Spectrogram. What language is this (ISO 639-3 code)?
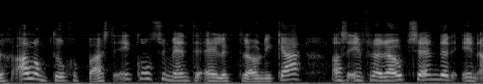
nld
